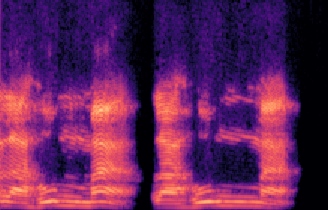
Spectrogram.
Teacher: mim sukunnya masuk aja langsung mim sukunnya masuk ke huruf keduanya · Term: Kamil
